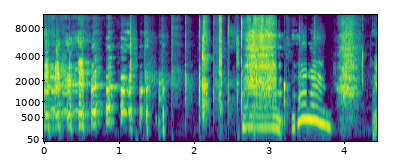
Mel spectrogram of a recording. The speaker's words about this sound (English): Thank you. Your, your claps, so uh, everything.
